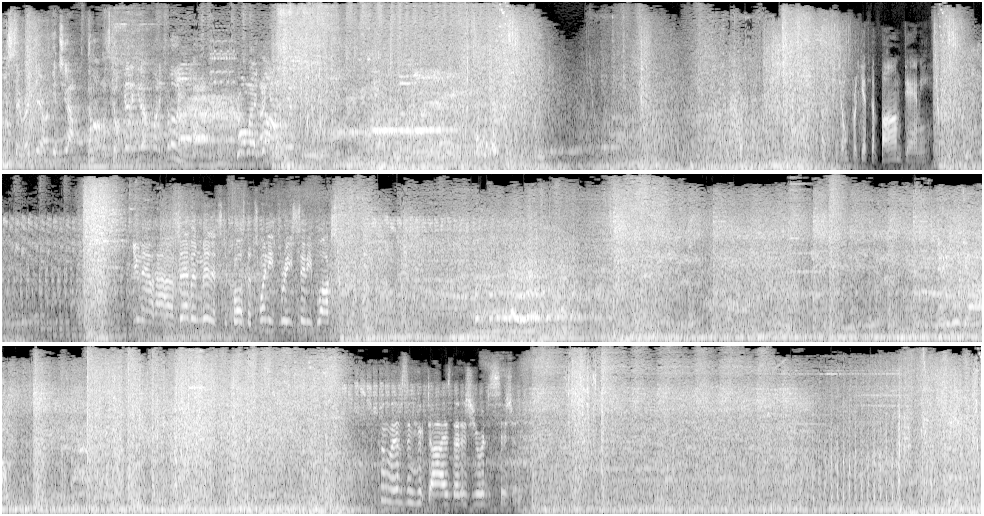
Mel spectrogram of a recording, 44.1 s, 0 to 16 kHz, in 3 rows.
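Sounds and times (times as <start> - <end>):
helicopter rotor chopping: 38.7 - 44.0.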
